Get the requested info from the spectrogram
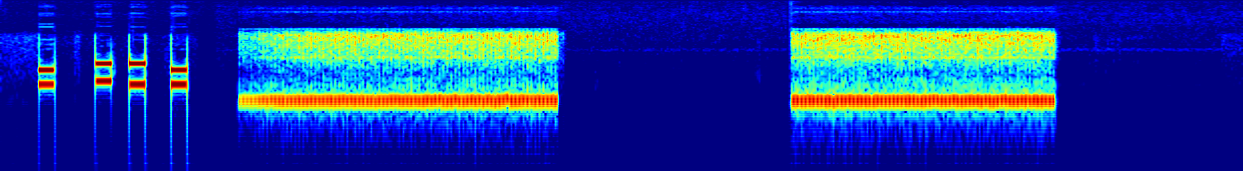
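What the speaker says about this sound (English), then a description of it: "I'm going to dial his phone number right now" Telephone keypad tones beep four times in quick succession, then two long, loud ringback tones sound with a silent gap between them, close and clear with no voices.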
